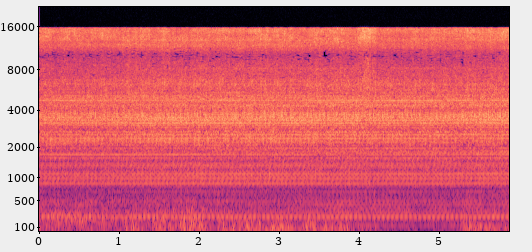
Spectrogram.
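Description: Ryobi One+ 18-volt cordless pressure washer running steadily: the electric pump motor makes a steady hum, and the water jet hisses against a greasy engine oil pan on asphalt.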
